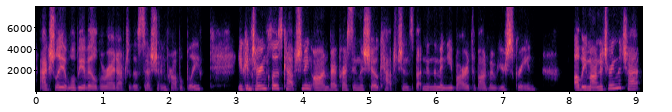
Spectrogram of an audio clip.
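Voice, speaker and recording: A woman moderator reading procedural announcements briskly at the start of a session. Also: medium pitch, fairly bright tone, no echo.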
